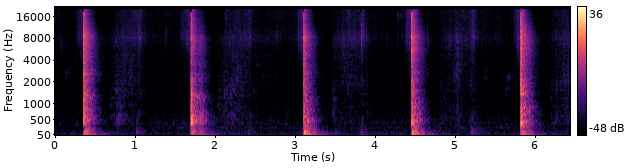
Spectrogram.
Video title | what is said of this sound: #ковбаса копчена з бочки😋😋 | коли воно вже готове то воно так такий глухий звук видає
